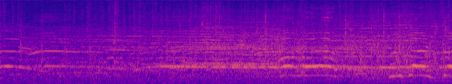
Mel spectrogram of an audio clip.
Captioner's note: crowd cheering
